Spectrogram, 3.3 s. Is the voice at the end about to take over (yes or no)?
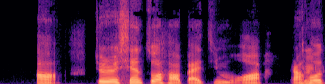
no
